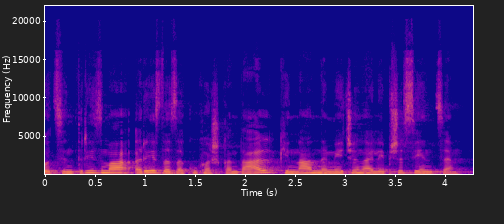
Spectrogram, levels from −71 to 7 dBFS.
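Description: A speech recording with nothing technically wrong to report.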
